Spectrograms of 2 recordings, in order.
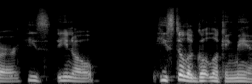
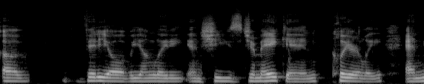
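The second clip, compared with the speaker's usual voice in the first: usual speaking voice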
